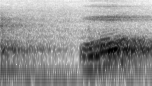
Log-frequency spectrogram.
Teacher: कंठोष्ठ वर्ण, यानी कंठ और ओष्ठ की सहायता से जो बोले जाते हैं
